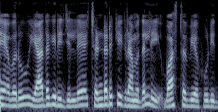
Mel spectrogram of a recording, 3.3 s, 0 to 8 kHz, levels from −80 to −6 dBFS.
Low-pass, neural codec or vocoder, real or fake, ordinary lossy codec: none; none; real; none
